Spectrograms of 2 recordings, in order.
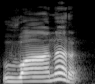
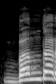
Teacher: वानर शब्द रूपांतरित हो जाता है बंदर में, यानी आ की मात्रा अ में हो गई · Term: दीर्घ से ह्रस्व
